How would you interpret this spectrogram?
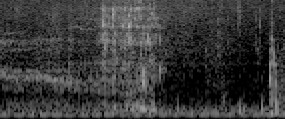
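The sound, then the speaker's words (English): A quiet sip of coffee, with soft slurping and wet mouth sounds in two short bursts and a faint swallow, no talking. “I'll take a sip of coffee.”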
